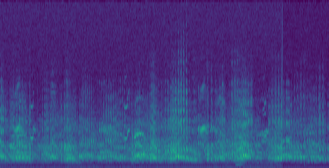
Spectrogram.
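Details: Thousands of Demoiselle cranes, known locally as Koonj, landing on migration at a Khichan water hole in Rajasthan, India; a continuous wall of overlapping rolling honks and trumpeting calls, swelling and fading, over a faint steady hum.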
